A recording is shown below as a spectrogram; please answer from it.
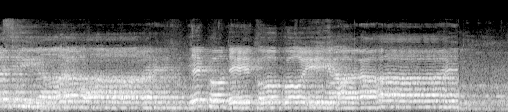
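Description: Hymn sung by voices in long, held melodic lines, carrying on steadily and stopping about nine seconds in.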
